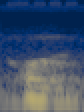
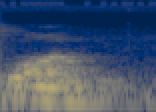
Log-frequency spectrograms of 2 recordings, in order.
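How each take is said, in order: First: The vowel matches the vowel of sun. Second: The same.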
